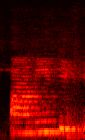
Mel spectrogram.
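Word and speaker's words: palmitic: इसका फेमस नाम है पामिटिक एसिड। एल साइलेंट पढ़ते हैं।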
